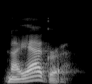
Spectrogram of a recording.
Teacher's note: like four syllables but we pronounce it with three Niagra Niagra put the stress on the second syllable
